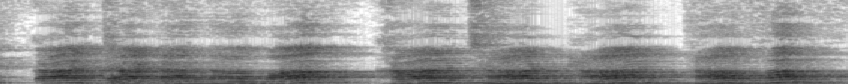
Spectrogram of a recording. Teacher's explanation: हिंदी वर्णमाला का प्रथम वर्ग और दूसरा वर्ग, हिंदी वर्णमाला का पहला वर्ग तथा दूसरा वर्ग के वर्ण अघोष व्यंजन वर्ण कहलाते हैं।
